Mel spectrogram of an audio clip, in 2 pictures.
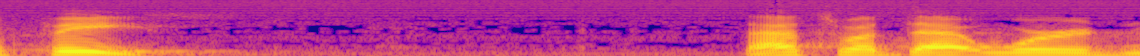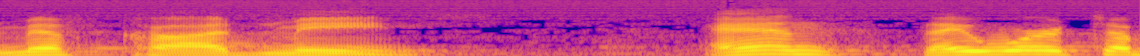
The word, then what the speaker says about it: mifkad: Here, where it says, burn it in the appointed place of the house, that word, appointed place, in Hebrew, is mifkad. And I'll spell it for you, M-I-P-H-Q-A-D.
